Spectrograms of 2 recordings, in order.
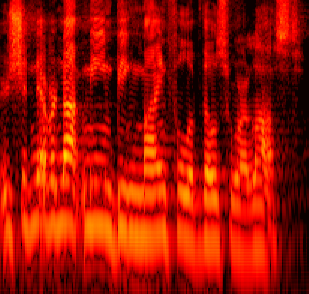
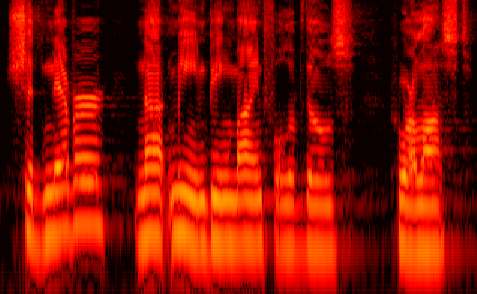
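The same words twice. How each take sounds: First: The sentence is spoken at a quicker pace. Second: The sentence is spoken at a slower pace.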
